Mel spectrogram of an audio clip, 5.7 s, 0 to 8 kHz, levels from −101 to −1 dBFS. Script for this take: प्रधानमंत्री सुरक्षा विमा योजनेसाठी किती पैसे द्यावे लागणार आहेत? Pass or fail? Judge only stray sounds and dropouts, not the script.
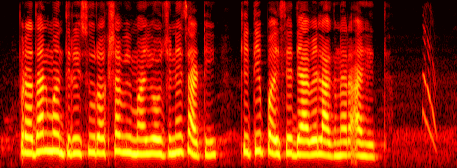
fail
